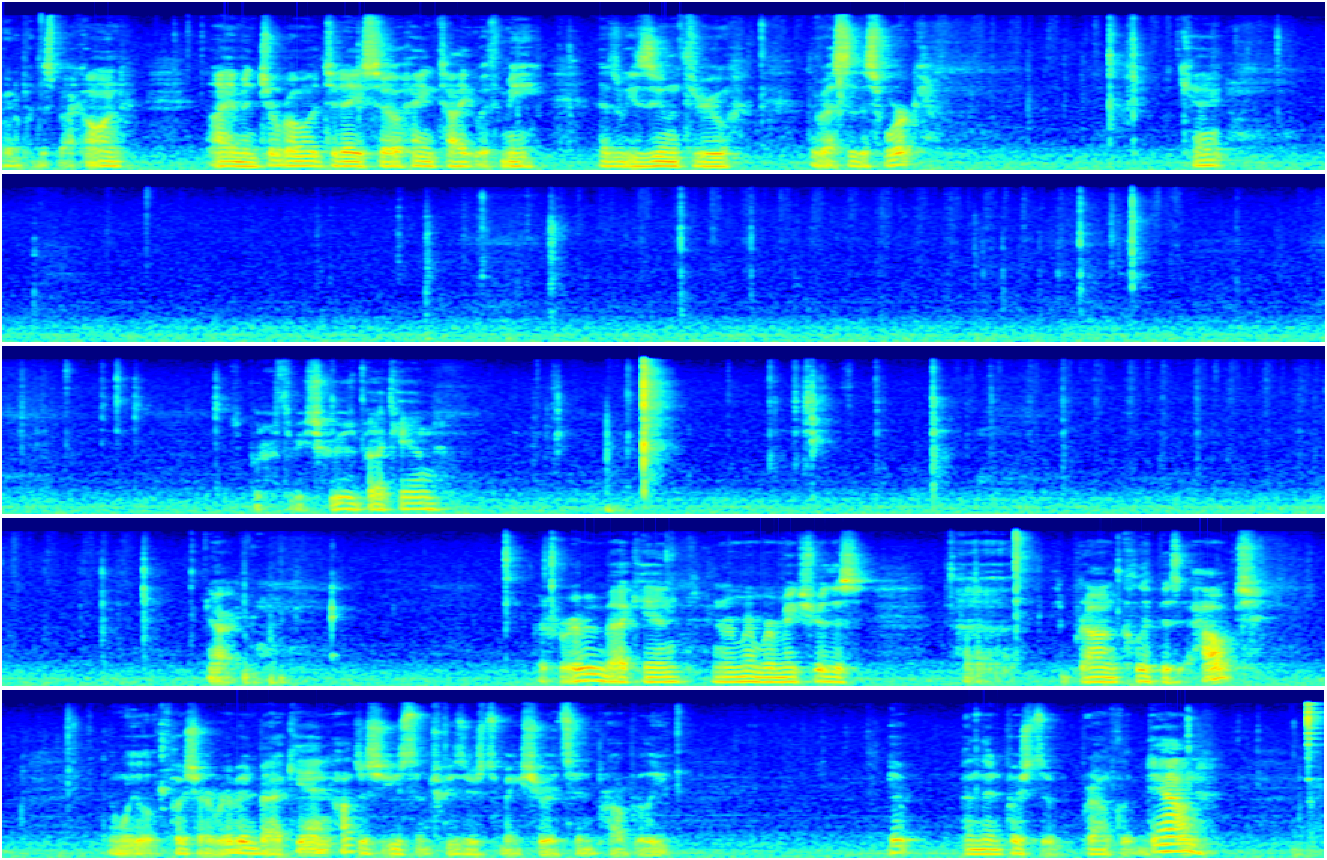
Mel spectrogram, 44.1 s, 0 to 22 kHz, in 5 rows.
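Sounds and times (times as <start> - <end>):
low room hum: 0.0 - 44.0.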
